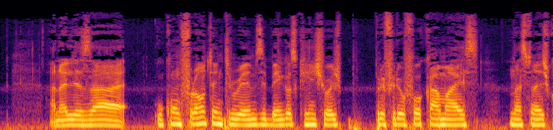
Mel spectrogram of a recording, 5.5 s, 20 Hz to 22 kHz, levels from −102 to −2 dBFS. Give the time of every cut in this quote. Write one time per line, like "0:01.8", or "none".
none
